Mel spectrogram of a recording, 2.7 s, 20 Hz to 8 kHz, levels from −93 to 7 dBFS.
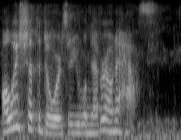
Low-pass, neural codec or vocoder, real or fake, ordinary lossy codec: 7.2 kHz; codec, 24 kHz, 6 kbps, HILCodec; fake; Opus, 32 kbps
